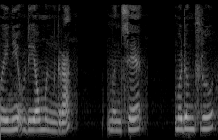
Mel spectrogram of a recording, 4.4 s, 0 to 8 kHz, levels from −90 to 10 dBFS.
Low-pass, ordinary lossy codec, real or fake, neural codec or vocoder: 7.2 kHz; MP3, 32 kbps; real; none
